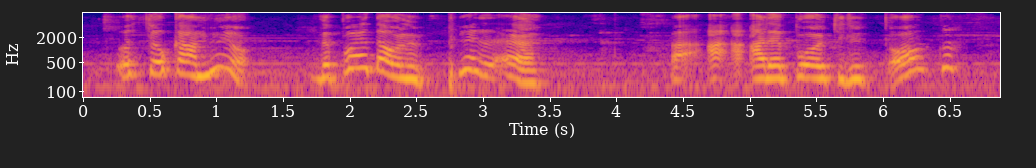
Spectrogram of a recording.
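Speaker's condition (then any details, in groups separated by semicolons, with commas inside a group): Cerebral palsy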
